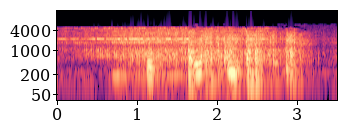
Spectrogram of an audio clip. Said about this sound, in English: The alarm clock broke it up just when it was getting good.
